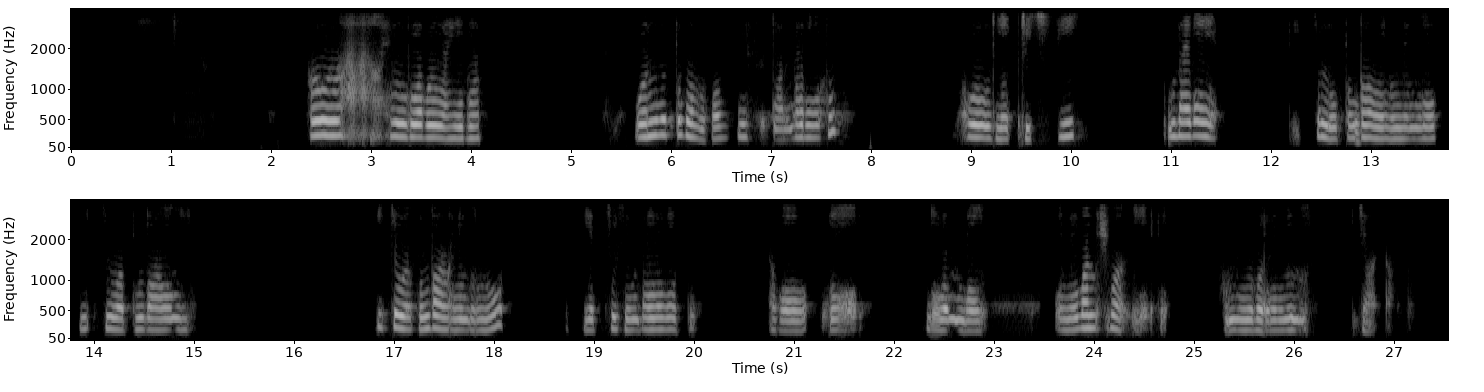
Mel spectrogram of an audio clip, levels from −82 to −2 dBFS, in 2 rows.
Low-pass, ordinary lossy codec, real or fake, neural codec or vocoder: 3.6 kHz; none; fake; codec, 16 kHz, 0.5 kbps, FreqCodec, larger model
